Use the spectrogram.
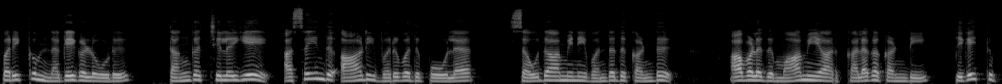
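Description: Throughout, the speech swirls and warbles from likely MP3 compression near 48 kbps. Treble still reaches 20.7 kHz, so this is flickering detail rather than muffling.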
